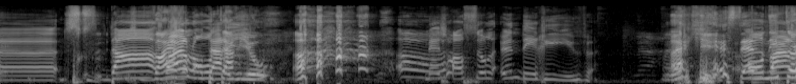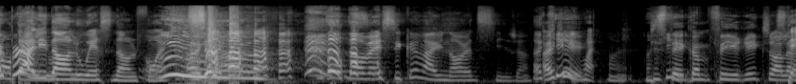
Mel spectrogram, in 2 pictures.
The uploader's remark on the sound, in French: Enregistré devant public au Café Tuyo à Montréal.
